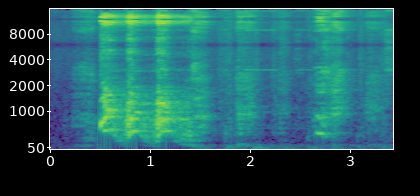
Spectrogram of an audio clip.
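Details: Giant Schnauzer alone indoors, aggravated and attempting escape via a sliding glass door: a loud run of three gruff barks followed by a softer trailing bark, with low rumbling noise beneath.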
